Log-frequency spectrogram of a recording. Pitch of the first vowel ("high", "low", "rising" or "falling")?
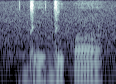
low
